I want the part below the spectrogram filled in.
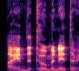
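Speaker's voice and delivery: badly faked Austrian accent; a hammy Terminator with a terrible Austrian accent; Arnold Schwarzenegger. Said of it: "worst accent I've ever heard for Arnold".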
